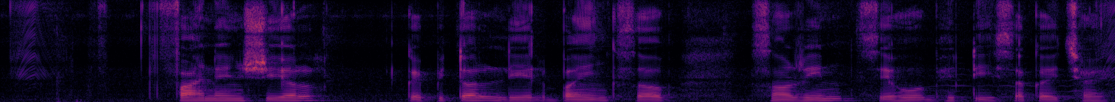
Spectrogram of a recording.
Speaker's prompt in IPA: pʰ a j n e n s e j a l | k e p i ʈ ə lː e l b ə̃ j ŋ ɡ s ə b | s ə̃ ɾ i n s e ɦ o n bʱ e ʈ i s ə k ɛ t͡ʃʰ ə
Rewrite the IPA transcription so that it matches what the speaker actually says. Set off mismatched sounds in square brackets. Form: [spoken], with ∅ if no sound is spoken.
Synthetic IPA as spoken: pʰ a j n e n s [i] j [ə] l | k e p i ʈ ə lː e l b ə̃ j ŋ [k] s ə b | s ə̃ ɾ i n s e ɦ o [∅] bʱ e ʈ i s ə k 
